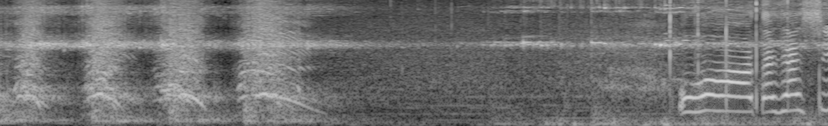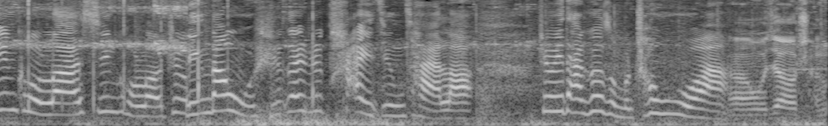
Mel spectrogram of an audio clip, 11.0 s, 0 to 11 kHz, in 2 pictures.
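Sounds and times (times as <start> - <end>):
group shouting in unison: 0.0 - 2.2
hand bells jingling: 0.0 - 10.4.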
